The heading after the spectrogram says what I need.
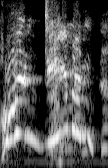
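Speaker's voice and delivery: panicked, terrified, very high shriek. A storyteller voices a creature that catches a player's scent, screaming in terror. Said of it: "as it screams in terror".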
